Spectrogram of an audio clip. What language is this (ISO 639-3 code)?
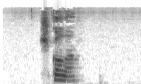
ltg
